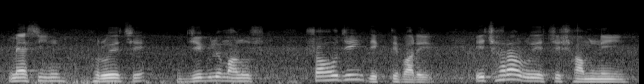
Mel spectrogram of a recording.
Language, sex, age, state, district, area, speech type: Bengali, male, 60+, West Bengal, Purba Bardhaman, urban, spontaneous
